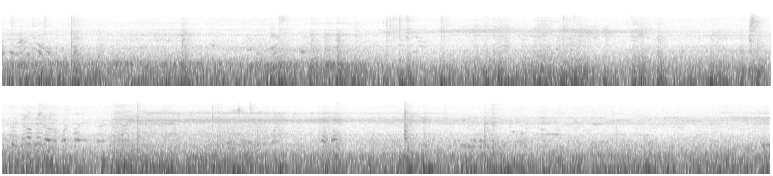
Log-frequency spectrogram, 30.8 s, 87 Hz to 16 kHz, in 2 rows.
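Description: Steady cabin rumble of a Ryanair Boeing 737 in flight with its flaps extended, descending: engine and airflow noise heard from inside the passenger cabin. A higher steady whine joins the rumble a little past the halfway point.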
